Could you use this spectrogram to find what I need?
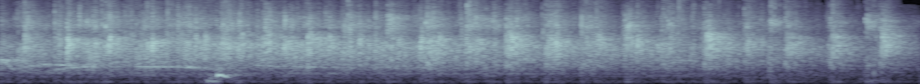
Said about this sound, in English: Let's give Jesus a big clap.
